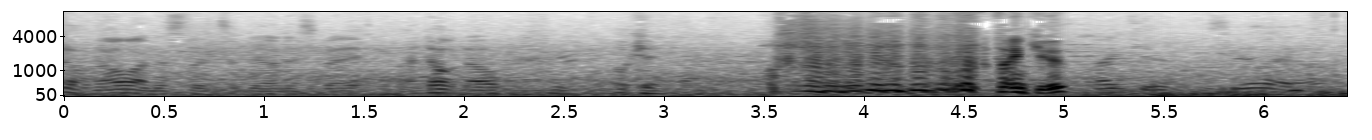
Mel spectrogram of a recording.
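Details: Adult speaker; fluent speech.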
